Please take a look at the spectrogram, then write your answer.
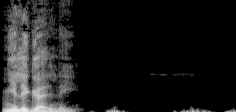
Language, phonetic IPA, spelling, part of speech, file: Russian, [nʲɪlʲɪˈɡalʲnɨj], нелегальный, adjective, Ru-нелегальный.ogg
- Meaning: illegal (contrary to or forbidden by law)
